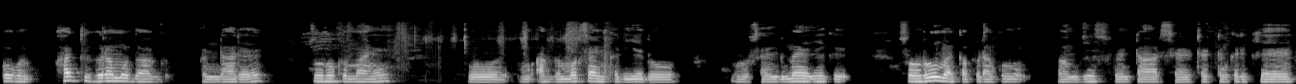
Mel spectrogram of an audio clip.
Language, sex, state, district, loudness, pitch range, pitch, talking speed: Rajasthani, male, Rajasthan, Churu, -19 LUFS, 120-140 Hz, 125 Hz, 160 wpm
